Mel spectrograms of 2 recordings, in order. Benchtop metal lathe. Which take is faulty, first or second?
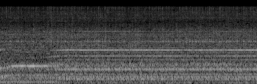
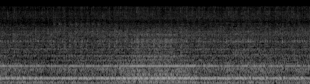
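second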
